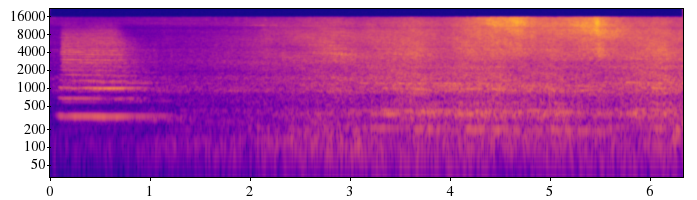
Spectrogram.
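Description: Tobu 10050-series electric train sounding a horn blast of about a second as it approaches, then running through the station at speed with wheel and rail noise building up and staying loud as the cars go by.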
